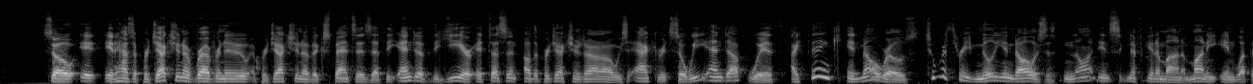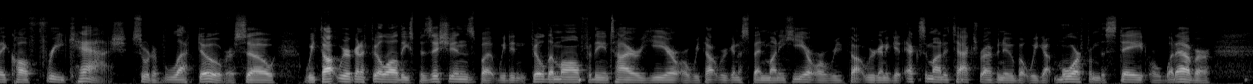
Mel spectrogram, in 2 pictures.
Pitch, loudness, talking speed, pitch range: 115 Hz, -30 LUFS, 250 wpm, 105-135 Hz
